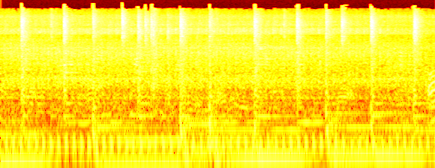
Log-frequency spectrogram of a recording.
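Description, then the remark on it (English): A motorcycle engine runs loud, its low throbbing hum steady throughout, with repeated sharp bursts as if the throttle is blipped. No one speaks. “She wants you to take the motorcycle through that.”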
